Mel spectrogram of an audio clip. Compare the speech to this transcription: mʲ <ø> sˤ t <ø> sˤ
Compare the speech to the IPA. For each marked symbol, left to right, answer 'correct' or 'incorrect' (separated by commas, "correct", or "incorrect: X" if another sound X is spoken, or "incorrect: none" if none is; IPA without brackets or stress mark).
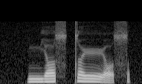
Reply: correct, incorrect: øː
